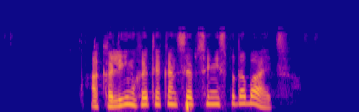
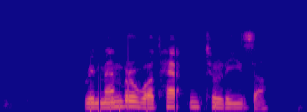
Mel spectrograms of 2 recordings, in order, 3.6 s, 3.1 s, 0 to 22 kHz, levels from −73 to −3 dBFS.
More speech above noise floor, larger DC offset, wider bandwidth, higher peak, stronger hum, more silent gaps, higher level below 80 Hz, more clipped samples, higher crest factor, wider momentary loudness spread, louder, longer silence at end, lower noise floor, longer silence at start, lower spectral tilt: first, 64 dB vs 43 dB; neither; first, 9.4 kHz vs 8.2 kHz; first, -4 dBFS vs -20 dBFS; neither; neither; first, -58 dBFS vs -66 dBFS; neither; about the same, 22 dB vs 20 dB; about the same, 10 LU vs 12 LU; first, -24 LUFS vs -38 LUFS; first, 0.75 s vs 0.4 s; first, -87 dBFS vs -80 dBFS; about the same, 0.9 s vs 0.85 s; about the same, -5 dB/octave vs -5.5 dB/octave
